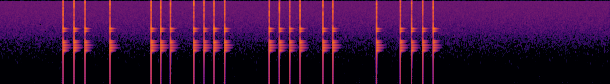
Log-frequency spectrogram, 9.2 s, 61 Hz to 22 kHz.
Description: Tap code, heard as taps on a metal pipe, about 6 knocks a second. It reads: LORD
